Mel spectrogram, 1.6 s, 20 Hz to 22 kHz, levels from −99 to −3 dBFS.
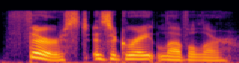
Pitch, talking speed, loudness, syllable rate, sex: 185 Hz, 190 wpm, -19 LUFS, 4.8 syllables/s, female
